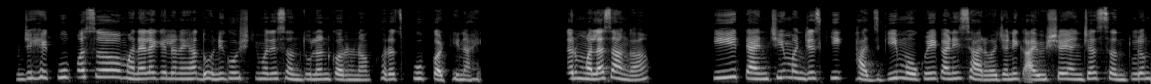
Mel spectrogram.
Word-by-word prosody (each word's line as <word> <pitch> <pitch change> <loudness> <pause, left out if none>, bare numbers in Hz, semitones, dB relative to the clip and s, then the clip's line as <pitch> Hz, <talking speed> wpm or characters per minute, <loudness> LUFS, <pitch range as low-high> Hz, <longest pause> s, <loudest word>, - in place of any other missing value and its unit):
म्हणजे 240 +4 -5
हे 315 +2 -1
खूप 330 0 -3
असं 335 0 +2
म्हणायला 265 -1 +3
गेलं 275 -1 -2
नाही 260 0 -2
ह्या 265 - 0
दोन्ही 255 0 -2
गोष्टींमध्ये 265 -1 -4
संतुलन 240 -2 -2
करणं, 220 -3 -3
खरंच 245 -3 -4
खूप 270 -1 -4
कठीण 220 +1 0
आहे. 230 +3 -7 0.9
तर 275 - +2
मला 260 -1 +6
सांगा, 245 -8 +1 0.7
की 315 +4 +4
त्यांची 260 +2 +3
म्हणजेच 285 -3 0
की 295 0 0 0.2
खाजगी 220 +3 -1
मोकळीक 265 -1 0
आणि 265 +1 +2
सार्वजनिक 235 -1 0
आयुष्य 230 +4 +3
यांच्यात 245 +3 -1
संतुलन 255 0 0
260 Hz, 155 wpm, -24 LUFS, 235-280 Hz, 0.9 s, मला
